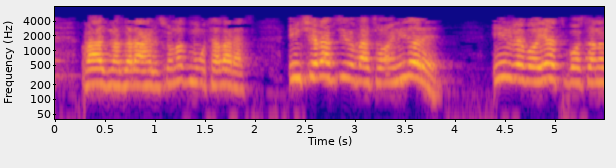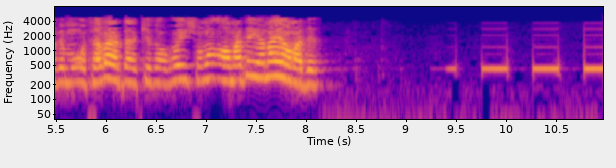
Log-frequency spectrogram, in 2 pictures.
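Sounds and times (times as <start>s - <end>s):
speech: 0.3s - 8.2s
telephone busy tone after a caller's line is cut off: 9.8s - 10.9s.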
